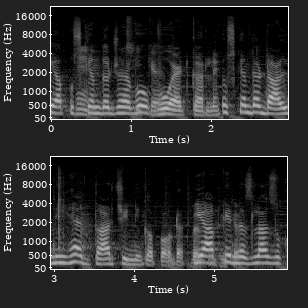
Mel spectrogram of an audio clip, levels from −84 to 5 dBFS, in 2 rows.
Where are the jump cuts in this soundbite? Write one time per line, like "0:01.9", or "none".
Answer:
0:02.2
0:04.7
